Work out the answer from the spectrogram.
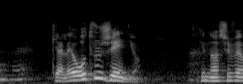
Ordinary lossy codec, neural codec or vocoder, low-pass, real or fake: none; none; none; real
